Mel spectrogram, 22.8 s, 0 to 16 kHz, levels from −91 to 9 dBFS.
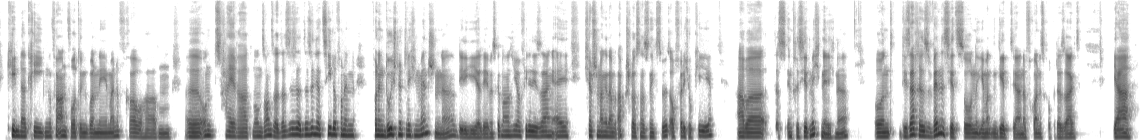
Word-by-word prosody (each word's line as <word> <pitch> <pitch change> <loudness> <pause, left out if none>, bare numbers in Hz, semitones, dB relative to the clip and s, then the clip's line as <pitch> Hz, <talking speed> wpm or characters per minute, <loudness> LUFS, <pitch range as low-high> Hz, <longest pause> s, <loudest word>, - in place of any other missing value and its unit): Kinder 120 -4 +3
kriegen, 110 0 -1
Verantwortung 105 -2 -1
übernehmen, 100 0 0
eine 115 +5 -1
Frau 100 -6 -4
haben, 90 0 -5 0.3
äh, 105 0 +2
und 125 +3 0 0.2
heiraten 105 -2 -2
und 115 -1 -1
sonst 135 +4 +1
so. 105 -3 +2
Das 120 +4 -2
ist 155 +2 +2
ja 150 -2 +5
das 150 +1 +2
sind 165 0 +4
ja 150 -2 +3
Ziele 155 +1 +3
von 150 -1 0
den 135 -1 +2 0.4
von 135 - +3
den 130 -1 +5
durchschnittlichen 145 -3 +4
Menschen, 170 - 0
ne? 105 +11 -2
Die, 95 - +2
die 90 -1 0
hier 90 0 0
leben. 85 +1 -2
Es 90 0 -7
gibt 130 - -2
aber 125 0 0
natürlich 125 +1 -1
auch 120 - -2
viele, 125 0 +2
die 120 -1 +5
sagen: 120 +1 0
„Ey, 115 +1 -2 0.3
ich - - -19
habe 125 - +2
schon 125 -1 -3
lange 115 0 +1
damit 105 -1 -2
abgeschlossen, 110 -4 -4
dass 100 - -3
es 95 - -14
nix 100 -1 -4
wird.", 125 +2 +1
auch 105 0 -3
völlig 110 -1 -1
okay, 120 +6 +1 0.5
aber 105 0 +1
das 105 -1 -10
interessiert 110 +1 -1
mich 155 +2 +1
nicht, 85 -4 -1
ne? 95 +7 -2 0.5
Und, 105 - +2
die 110 - -2
Sache 150 +4 +4
ist, 115 -4 +2
wenn 150 +7 +7
es 165 -1 -1
jetzt 100 -2 -1
so 100 -2 +2
jetzt 95 - +2
'ne 100 - +2
jemanden 95 0 -1
gibt, 95 -1 0
ja, 85 0 -2
in 85 - -1
der 80 - -3
Freundesgruppe, 90 +1 -7
der 85 -1 -3
sagt: 90 +1 -2 0.7
„Ja, 95 0 +2
110 Hz, 205 wpm, -20 LUFS, 95-125 Hz, 0.7 s, wenn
